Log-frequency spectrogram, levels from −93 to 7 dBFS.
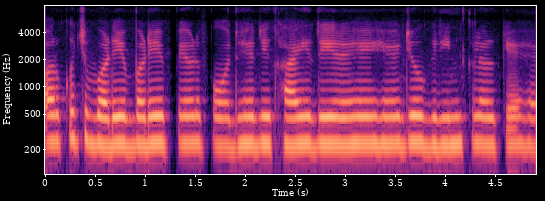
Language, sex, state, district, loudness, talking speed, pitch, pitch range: Hindi, female, Bihar, West Champaran, -16 LUFS, 185 wpm, 235 Hz, 230-235 Hz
